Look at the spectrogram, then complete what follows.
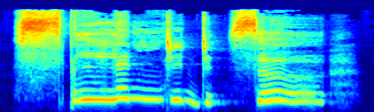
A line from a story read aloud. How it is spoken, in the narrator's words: Cogsworth cried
